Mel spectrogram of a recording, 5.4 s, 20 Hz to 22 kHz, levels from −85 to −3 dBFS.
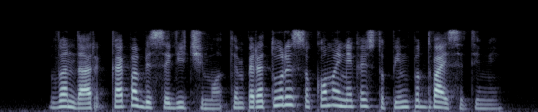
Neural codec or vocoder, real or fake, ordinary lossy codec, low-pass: codec, 16 kHz, 2 kbps, FunCodec, trained on LibriTTS, 25 frames a second; fake; none; 7.2 kHz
